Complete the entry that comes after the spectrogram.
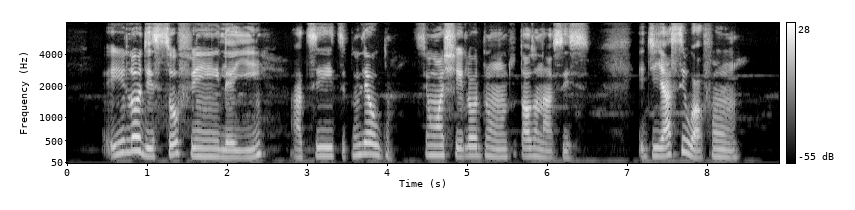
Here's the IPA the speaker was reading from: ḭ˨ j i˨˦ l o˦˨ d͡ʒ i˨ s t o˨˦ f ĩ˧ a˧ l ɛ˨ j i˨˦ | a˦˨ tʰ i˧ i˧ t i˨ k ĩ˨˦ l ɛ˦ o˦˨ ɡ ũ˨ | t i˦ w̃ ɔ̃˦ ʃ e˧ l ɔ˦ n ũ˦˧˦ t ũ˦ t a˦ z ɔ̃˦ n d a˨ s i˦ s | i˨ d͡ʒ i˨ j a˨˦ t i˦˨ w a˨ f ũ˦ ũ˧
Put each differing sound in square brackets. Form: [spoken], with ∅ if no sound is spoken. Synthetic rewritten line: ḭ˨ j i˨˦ l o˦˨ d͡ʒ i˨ s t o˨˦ f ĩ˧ [i˧] l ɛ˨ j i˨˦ | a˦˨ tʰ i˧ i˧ t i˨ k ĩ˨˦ l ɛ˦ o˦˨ ɡ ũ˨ | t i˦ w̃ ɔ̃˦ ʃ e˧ l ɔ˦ [d] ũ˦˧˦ t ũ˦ t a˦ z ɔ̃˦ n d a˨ s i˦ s | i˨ d͡ʒ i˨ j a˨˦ [s] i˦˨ w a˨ f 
